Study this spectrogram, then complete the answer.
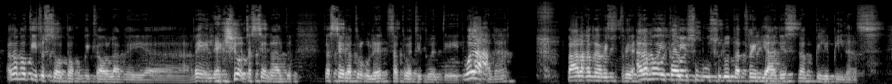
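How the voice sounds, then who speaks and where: A man's voice: fairly high pitch, big pitch swings, fast talker, reverberant, far from the mic. A man from the Philippines giving heated political commentary, combative and mocking, with constant rhetorical asides.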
